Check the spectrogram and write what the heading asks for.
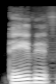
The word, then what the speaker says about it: D4vd: So, David, but it's spelled like different. It's like D4 VD.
